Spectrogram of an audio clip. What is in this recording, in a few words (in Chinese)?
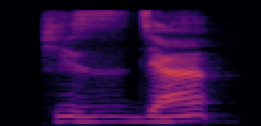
"phi3zy1jiang5", 玉環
